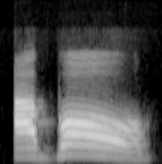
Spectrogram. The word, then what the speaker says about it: avó: So, you stress the second to the last syllable if the word does not have accent, but if the word has accent, you will stress the accented syllable.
